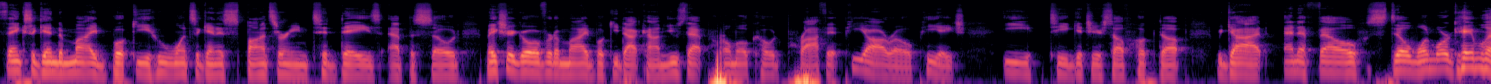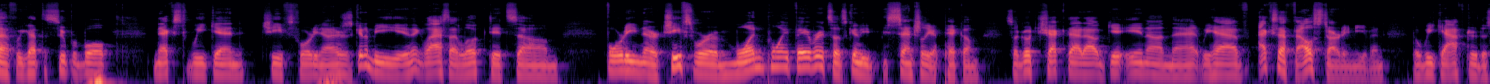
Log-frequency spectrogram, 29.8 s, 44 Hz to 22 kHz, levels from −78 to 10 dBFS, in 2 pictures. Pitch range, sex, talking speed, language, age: 95-110 Hz, male, 195 wpm, English, 30-49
